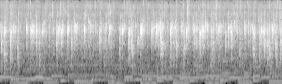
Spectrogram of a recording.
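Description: Battered stuffed tofu frying in hot oil in a wok: a steady sizzle with constant crackles. Background music with a regular low beat plays underneath.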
